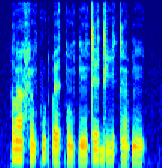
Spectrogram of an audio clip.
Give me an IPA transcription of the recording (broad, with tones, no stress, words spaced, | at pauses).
lã˦hɛ̃˧ kʷə˦k͡pɛ˨kũ˨k͡pĩ˨ te˦diː˧ tɛ̃˨ ɓĩ˧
